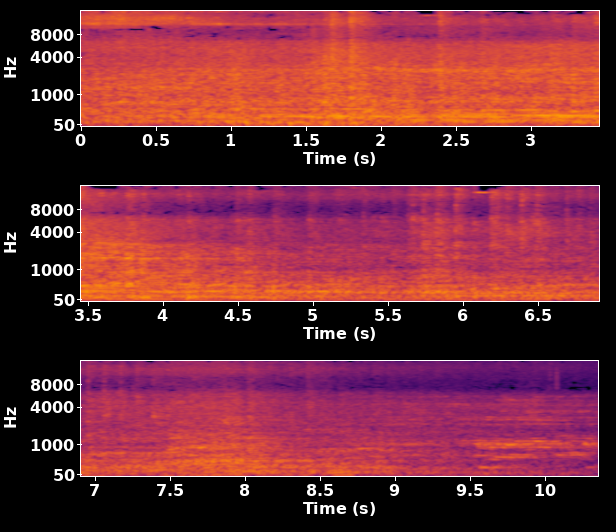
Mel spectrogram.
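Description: A motor vehicle's engine running close by on a narrow street, over general street noise. It swells over the first few seconds, then fades gradually.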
